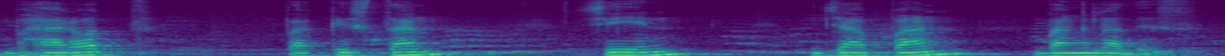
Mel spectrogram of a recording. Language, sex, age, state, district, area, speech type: Odia, male, 45-60, Odisha, Mayurbhanj, rural, spontaneous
